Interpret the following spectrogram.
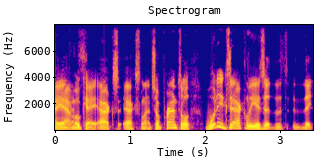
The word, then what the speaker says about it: Prandtl: Am I pronouncing the name of the company properly? You are. I am. Yes. Okay, excellent. So Prandtl, what exactly is it that you've created here, and how would it be used?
